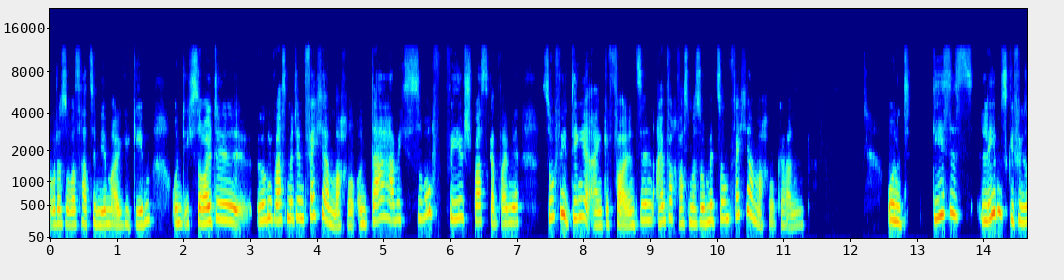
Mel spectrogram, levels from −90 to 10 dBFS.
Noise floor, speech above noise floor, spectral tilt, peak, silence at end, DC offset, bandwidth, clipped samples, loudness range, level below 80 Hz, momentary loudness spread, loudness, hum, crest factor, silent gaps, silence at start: -82 dBFS; 56 dB; -6 dB/octave; -10 dBFS; 0 s; under 0.1%; 12 kHz; under 0.1%; 5 LU; -68 dBFS; 10 LU; -27 LUFS; none; 18 dB; none; 0 s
